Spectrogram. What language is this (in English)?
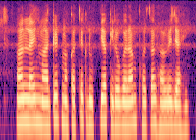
Chhattisgarhi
